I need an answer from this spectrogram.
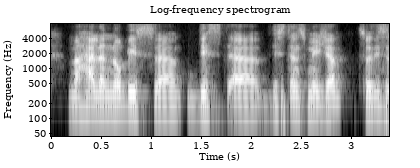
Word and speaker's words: Mahalanobis: Pronounced Mahalanobis distance measure.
